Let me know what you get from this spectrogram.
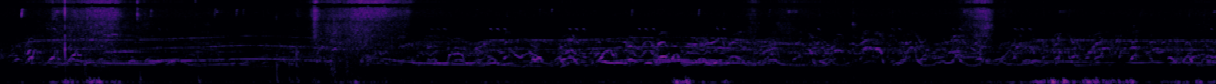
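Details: A coyote chorus of wavering, siren-like howls that climb and dip, layered with rapid quavering yips from several animals building in the middle, over low rumbling noise and a constant high-pitched background tone.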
